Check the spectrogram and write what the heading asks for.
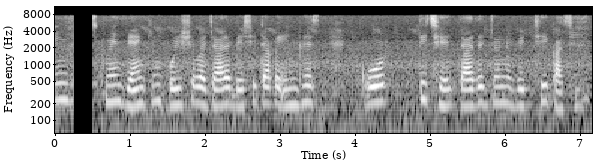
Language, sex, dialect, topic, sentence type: Bengali, female, Western, banking, statement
